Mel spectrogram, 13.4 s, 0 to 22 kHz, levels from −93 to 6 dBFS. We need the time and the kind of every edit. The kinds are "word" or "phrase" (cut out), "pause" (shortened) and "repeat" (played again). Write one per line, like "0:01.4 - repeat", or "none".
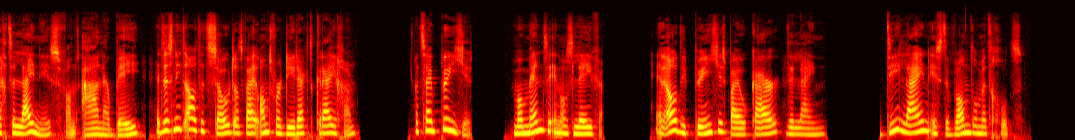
0:01.8 - pause
0:03.2 - word
0:09.8 - word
